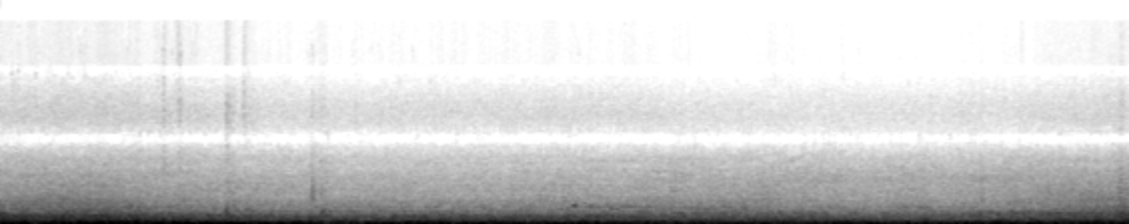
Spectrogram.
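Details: Home inspection check of an outdoor AC condenser unit: even fan rush and compressor hum with no rattles, knocks or squeals; it is operating normally.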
